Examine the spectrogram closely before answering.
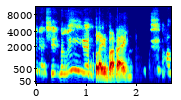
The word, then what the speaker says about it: Les Abeilles: I told you I looked it up and everything, but the pronunciation, it wasn't coming out. Say it one more time. A belay. Les Abeilles.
